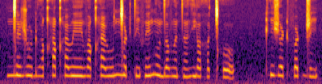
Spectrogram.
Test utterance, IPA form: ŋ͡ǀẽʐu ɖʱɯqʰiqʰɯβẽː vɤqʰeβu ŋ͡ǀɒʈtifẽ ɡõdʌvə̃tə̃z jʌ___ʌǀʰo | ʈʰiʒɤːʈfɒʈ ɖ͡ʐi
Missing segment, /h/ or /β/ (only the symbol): h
